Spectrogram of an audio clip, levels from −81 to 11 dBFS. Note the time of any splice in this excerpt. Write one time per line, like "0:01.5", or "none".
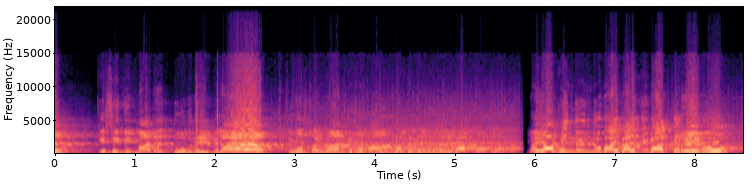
0:01.7
0:05.8
0:06.9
